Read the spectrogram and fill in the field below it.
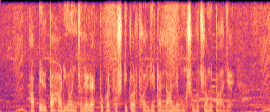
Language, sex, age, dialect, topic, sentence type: Bengali, male, 18-24, Standard Colloquial, agriculture, statement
